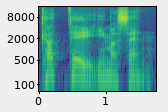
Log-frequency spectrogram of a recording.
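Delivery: Katteimasen said very slowly, syllable by syllable; slow teaching model; slow careful demo. Shown as a demonstration. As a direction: spell Katteimasen out slowly for learners. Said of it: "let's do this".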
